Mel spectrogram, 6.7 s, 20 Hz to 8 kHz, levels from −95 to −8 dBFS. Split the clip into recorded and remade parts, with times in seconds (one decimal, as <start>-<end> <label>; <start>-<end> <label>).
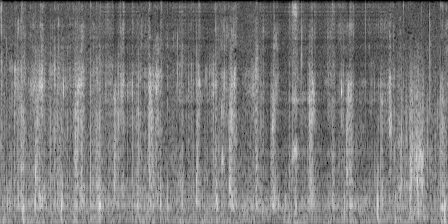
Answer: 0.0-1.5 recorded; 1.5-2.1 remade; 2.1-2.6 recorded; 2.6-3.2 remade; 3.2-3.9 recorded; 3.9-5.8 remade; 5.8-6.7 recorded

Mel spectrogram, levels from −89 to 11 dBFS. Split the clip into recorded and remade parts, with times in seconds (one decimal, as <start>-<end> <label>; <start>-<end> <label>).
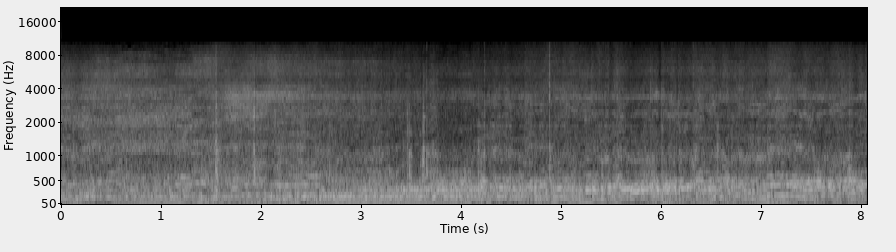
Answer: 0.0-0.6 remade; 0.6-1.3 recorded; 1.3-2.6 remade; 2.6-4.1 recorded; 4.1-8.1 remade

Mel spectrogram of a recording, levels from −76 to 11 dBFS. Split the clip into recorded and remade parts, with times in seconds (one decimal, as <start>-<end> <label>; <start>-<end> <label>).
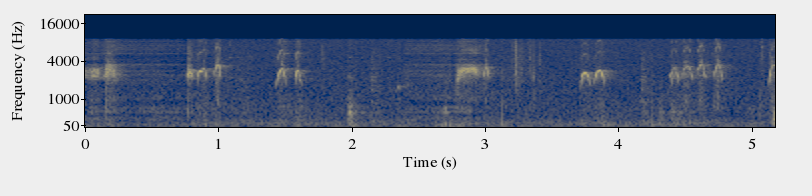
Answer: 0.0-0.8 remade; 0.8-2.4 recorded; 2.4-3.0 remade; 3.0-5.2 recorded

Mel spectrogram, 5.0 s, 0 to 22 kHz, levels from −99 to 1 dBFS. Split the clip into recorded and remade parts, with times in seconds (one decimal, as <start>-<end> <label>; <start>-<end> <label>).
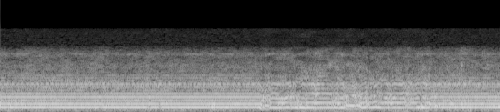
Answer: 0.0-2.6 recorded; 2.6-4.3 remade; 4.3-5.0 recorded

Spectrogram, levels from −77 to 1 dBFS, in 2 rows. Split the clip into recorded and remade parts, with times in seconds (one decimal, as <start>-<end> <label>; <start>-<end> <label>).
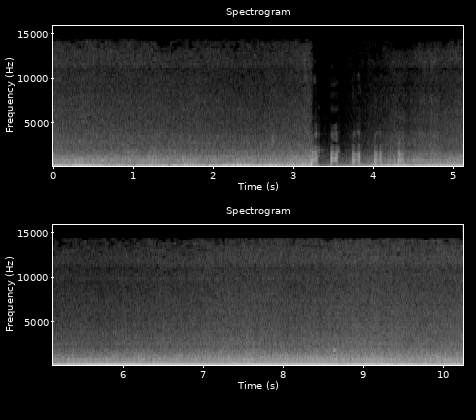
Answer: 0.0-4.2 recorded; 4.2-5.1 remade; 5.1-10.3 recorded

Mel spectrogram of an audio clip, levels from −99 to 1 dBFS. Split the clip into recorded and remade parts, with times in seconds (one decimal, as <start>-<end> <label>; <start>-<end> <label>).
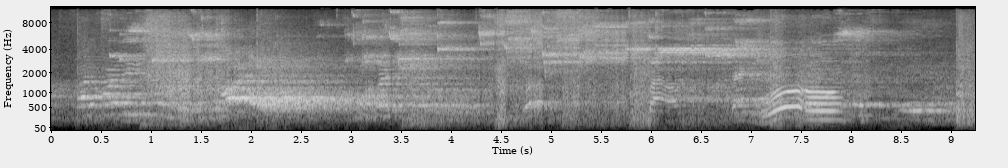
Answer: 0.0-7.7 recorded; 7.7-8.7 remade; 8.7-9.2 recorded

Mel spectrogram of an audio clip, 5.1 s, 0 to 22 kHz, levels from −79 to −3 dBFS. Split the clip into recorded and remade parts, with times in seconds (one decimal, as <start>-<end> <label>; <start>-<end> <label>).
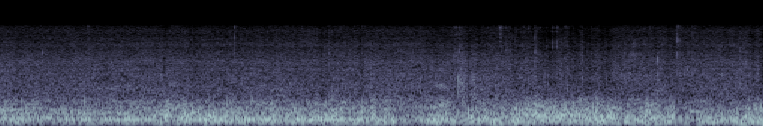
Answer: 0.0-5.1 recorded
